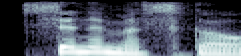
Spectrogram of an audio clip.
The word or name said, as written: cinemascope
